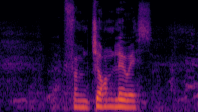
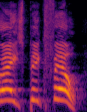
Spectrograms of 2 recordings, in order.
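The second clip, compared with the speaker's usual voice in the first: loud, high hail across the pub; hearty shouted greeting; 8 semitones higher, 13 dB louder, slower than usual. Acted. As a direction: call out the nicknames like a rowdy mate. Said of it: "someone will come in and go".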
